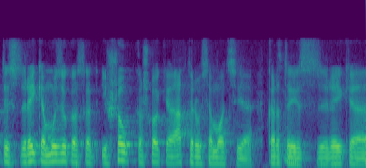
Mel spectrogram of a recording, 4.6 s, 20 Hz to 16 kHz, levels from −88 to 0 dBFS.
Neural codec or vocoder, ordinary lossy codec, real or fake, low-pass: none; MP3, 64 kbps; real; 7.2 kHz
